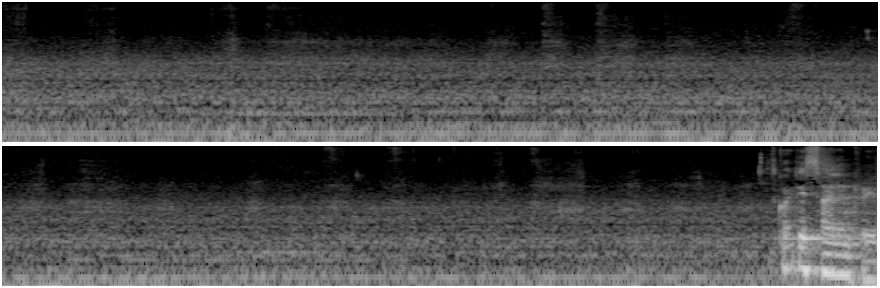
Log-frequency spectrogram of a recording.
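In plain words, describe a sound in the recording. A razor scrapes softly over stubble.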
